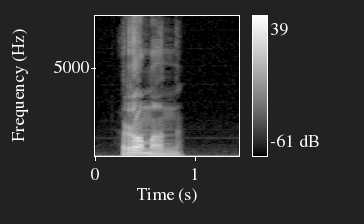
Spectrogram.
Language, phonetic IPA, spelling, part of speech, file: Polish, [ˈrɔ̃mãn], Roman, proper noun, Pl-Roman.ogg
